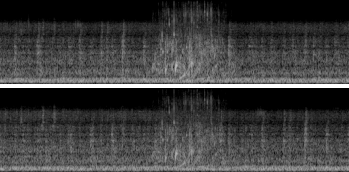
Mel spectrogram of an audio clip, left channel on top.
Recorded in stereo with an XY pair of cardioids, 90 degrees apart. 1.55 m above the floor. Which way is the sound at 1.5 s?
30° left.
